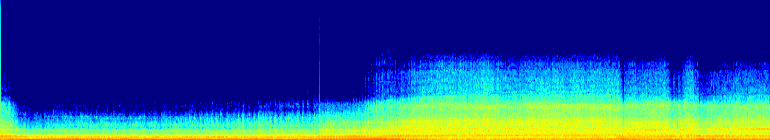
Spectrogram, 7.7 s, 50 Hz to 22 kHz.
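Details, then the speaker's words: Cammed SN95/New Edge Mustang GT driving after an IAC valve restrictor plate was fitted, GoPro on the rear bumper: the V8 pulls up under throttle, then revs fall cleanly on each shift and settle with road noise behind; the hanging RPM is gone. "this kind of gives you the best demonstration of the difference that the idle air control valve did indeed make"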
